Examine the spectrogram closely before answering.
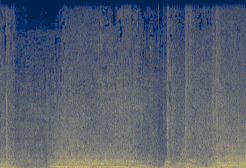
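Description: A huge beast roars deeply and growls.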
